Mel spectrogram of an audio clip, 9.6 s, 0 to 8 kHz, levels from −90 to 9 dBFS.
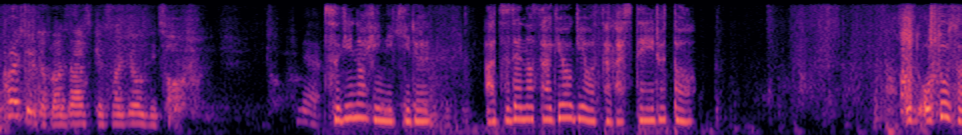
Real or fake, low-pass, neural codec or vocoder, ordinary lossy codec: real; 7.2 kHz; none; none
